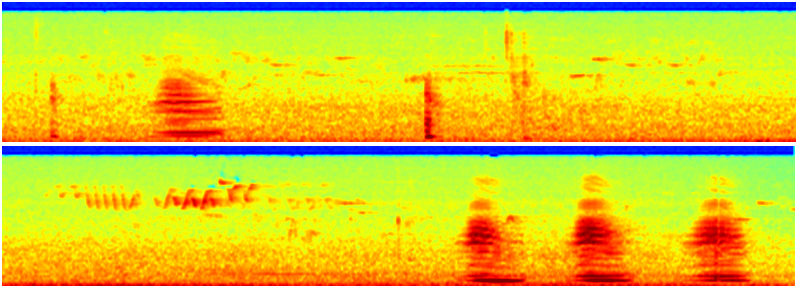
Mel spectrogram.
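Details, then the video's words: An American bullfrog in Canada during breeding season gives deep, resonant bellowing calls, a short series of low droning notes about a second apart. "Saison des amours du ouaouaron/Breeding season of the Bullfrog"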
